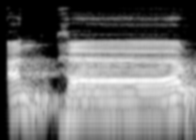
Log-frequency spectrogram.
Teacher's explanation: Di sini ada nun sukun bertemu ha. Nun sukun bertemu ha ini kita membacanya dengan jelas.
